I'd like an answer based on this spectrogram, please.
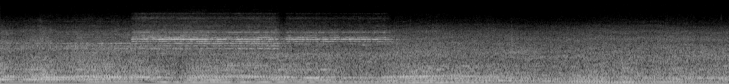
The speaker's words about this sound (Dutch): Alle ME-wagens rijden nu richting van het kraakpand en de vuren. Met voorop een grote gepantserde ME-wagen.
